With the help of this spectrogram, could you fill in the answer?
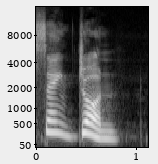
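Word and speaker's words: Saint JHN: Have you heard of Saint John? But it's spelled Saint and then JHN.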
